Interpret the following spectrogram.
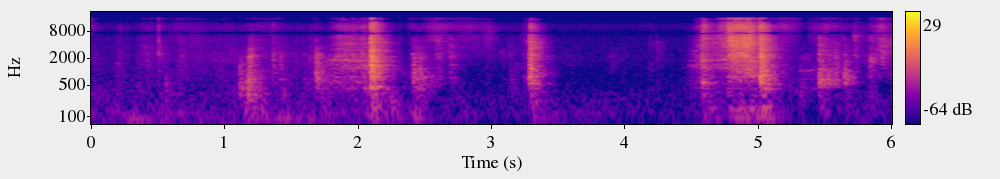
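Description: Faint handling of paper sheets on a table: a few soft rustles and slides, a light tap a little after three seconds in, and a longer swish of paper near the end.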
